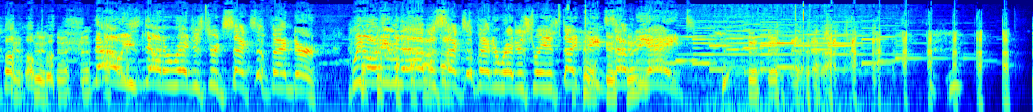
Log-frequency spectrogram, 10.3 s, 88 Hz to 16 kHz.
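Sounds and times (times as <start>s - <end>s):
short choppy bursts of voice or laughter: 0.0s - 1.9s, 3.4s - 10.3s
speech: 0.0s - 8.6s, 9.8s - 10.3s
tinny ice cream truck jingle: 0.0s - 10.3s.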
